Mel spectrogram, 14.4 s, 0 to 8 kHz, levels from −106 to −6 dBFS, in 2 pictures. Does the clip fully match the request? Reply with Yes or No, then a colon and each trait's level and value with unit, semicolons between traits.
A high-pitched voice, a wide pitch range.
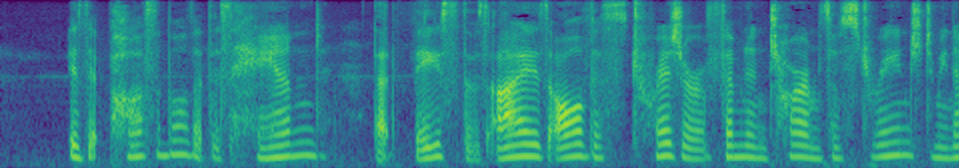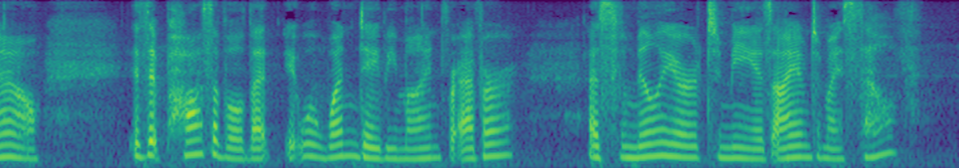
No: high, 205 Hz; average, 3.0 semitones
